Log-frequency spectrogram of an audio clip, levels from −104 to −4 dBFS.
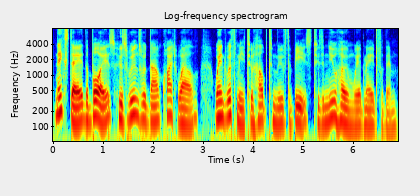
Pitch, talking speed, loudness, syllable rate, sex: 125 Hz, 245 wpm, -19 LUFS, 4.9 syllables/s, male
